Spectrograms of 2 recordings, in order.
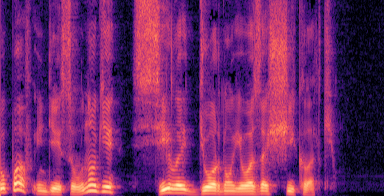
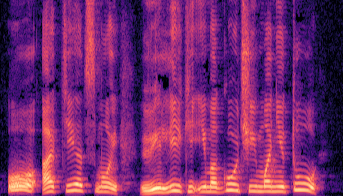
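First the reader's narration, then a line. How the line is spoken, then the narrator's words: Exclaimed. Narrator (Russian): он воскликнул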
